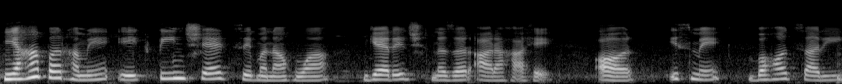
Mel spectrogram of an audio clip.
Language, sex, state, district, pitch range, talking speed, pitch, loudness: Hindi, male, Madhya Pradesh, Dhar, 200-270 Hz, 130 wpm, 230 Hz, -19 LUFS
